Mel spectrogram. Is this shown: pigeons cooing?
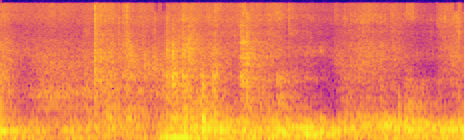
yes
